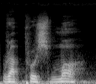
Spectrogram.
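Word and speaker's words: rapprochement: say how on Papa it's a French word okay it is pronounced rapo more okay so he went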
